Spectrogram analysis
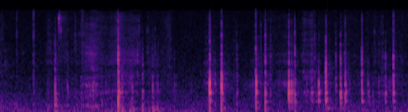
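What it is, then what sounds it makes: Plastic blister pack with spoons inside. Long pink-painted nails tap lightly across a hand-sized retail pack resting on a wooden table: a hollow clear plastic blister holding three plastic baby spoons, mounted on a printed cardboard card. A quick run of short, dry, clicky plastic taps is heard, some brighter and sharper than others, with a faint crinkle and almost no ring.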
